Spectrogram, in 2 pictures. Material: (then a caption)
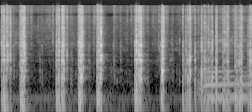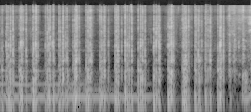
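Cardboard. A small, hollow, light blue printed paperboard box is held close and tapped and scratched with fingertips and nails. Sharp, dry, hollow taps come one at a time, then give way to a steady stretch of rapid scratching with a low, droning undertone. Separate taps return toward the end.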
